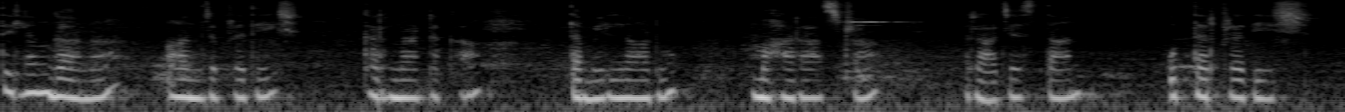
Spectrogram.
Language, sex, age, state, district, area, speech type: Telugu, female, 30-45, Telangana, Mancherial, rural, spontaneous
